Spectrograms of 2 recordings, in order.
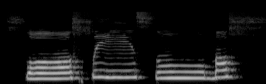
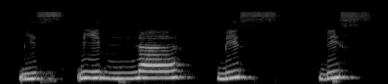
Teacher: Sofir ini lebih tajam lagi ketika dia berharokat sukun.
